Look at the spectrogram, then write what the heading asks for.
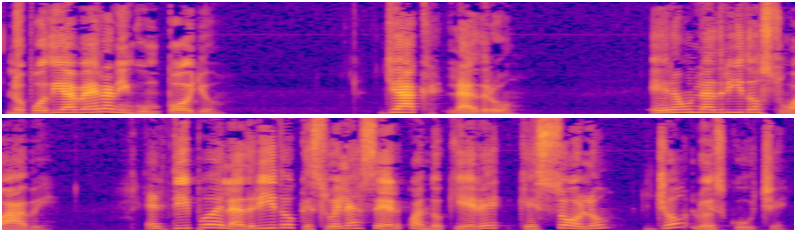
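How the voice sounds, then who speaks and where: A woman with a South American Spanish accent, reading a children's story aloud in a steady, expressive way. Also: a little high, slow pace, no room sound. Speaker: narrator. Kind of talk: scripted storybook narration.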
